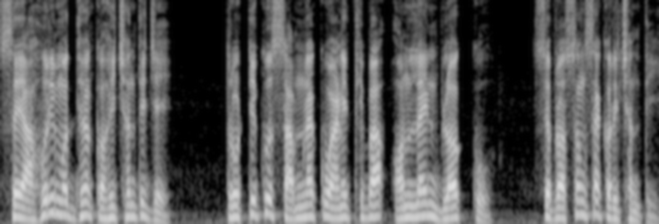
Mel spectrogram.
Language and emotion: Odia, neutral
